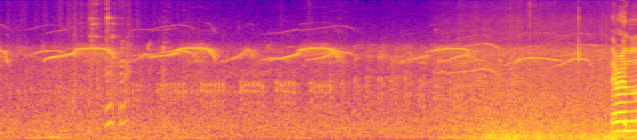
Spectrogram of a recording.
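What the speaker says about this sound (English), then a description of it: "There are loads of these black noddy terns nesting here at the moment." Black noddy terns call at a busy nesting colony, a series of thin, repeated chirping cries drifting over a soft wind-like hiss, with a louder rustle at the end.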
